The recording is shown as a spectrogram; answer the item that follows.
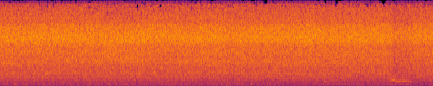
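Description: Steady rush of flowing river water in a rocky canyon pool, loud and unbroken, with a brief low thump about four and a half seconds in.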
